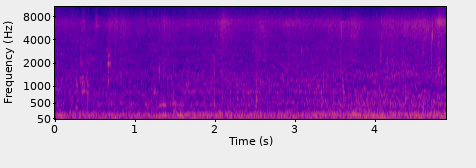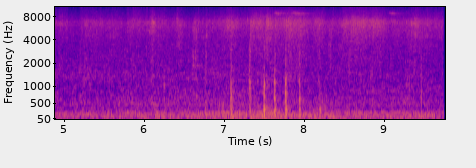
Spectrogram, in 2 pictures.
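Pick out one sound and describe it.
Dry leaves rustle and crunch under a monkey's feet.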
